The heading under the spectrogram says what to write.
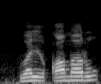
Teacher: قاف اور را دونوں کو پڑ کر کے یعنی موٹا کر کے ادا کریں گے۔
